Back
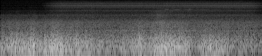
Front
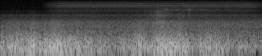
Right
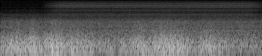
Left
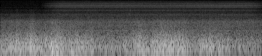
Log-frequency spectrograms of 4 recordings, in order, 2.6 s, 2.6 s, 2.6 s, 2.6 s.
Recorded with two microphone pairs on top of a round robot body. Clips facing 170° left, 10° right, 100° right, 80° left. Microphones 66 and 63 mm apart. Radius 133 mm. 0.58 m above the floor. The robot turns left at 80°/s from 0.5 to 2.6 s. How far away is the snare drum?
I don't hear a snare drum.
